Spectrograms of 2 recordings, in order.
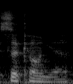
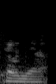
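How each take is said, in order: First: The name begins with a soft S sound. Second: The name begins with a hard K sound. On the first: This is how the speaker says the name. "I pronounce it Siconia, Siconia with a C" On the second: This is how someone else says the name. "I know Death pronounces Kikonia"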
